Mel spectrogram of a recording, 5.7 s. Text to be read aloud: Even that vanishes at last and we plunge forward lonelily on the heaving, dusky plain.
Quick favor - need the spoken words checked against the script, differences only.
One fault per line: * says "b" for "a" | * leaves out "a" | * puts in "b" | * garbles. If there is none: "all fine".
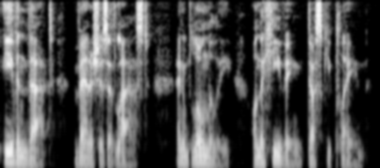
* leaves out "we plunge forward"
